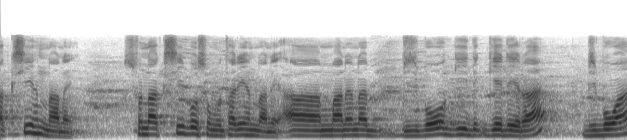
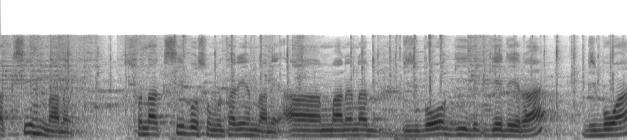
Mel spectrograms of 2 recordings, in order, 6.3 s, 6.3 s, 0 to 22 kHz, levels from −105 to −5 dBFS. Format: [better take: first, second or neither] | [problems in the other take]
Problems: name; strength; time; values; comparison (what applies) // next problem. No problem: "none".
first | background sound (Dishes, pots, and pans + Typing); 18 dB below the speech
